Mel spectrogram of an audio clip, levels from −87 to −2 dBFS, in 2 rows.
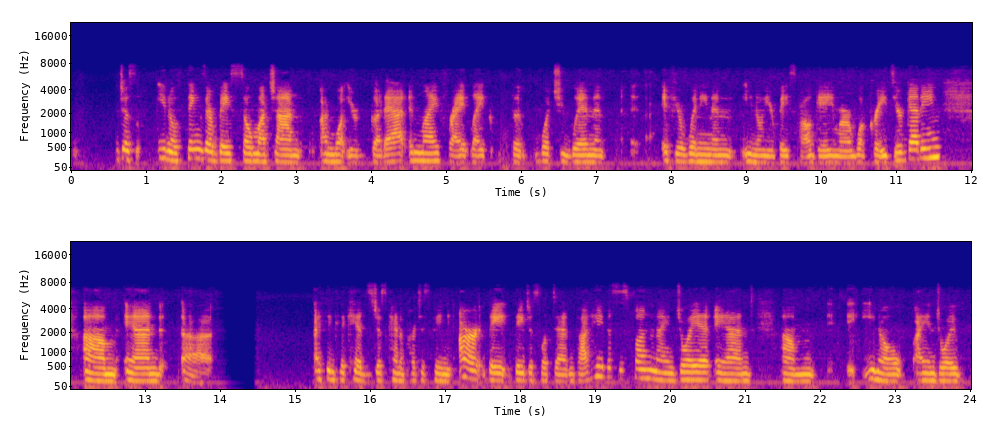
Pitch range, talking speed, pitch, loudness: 145-170 Hz, 185 wpm, 155 Hz, -18 LUFS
